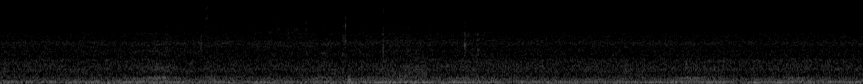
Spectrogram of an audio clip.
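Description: A marker squeaks softly as it draws on paper.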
